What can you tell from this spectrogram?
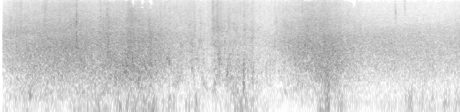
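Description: Small waves breaking and washing up a sandy shore, swelling twice, with wind rumbling on the microphone.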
